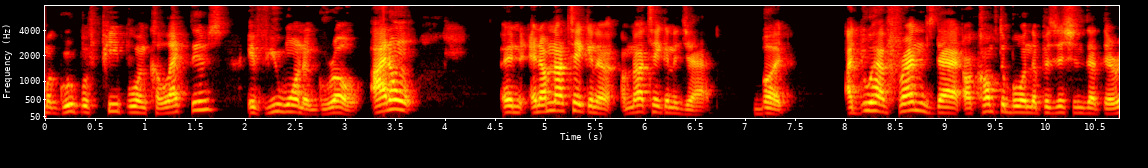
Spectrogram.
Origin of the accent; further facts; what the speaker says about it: New York City, New York, United States; I'm from Killer Queens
